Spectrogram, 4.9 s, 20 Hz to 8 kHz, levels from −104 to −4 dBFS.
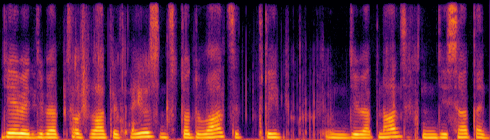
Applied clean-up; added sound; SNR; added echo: neural diffusion model UNIVERSE++.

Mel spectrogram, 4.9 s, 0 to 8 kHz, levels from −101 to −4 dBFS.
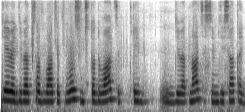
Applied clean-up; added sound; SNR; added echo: neural separator model SepFormer DNS4.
